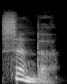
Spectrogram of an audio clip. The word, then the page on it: sender: British English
